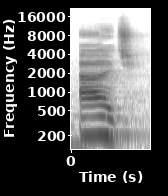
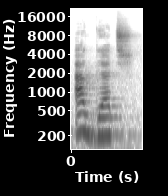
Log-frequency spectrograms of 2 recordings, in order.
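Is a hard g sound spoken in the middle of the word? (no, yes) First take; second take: no; yes. First: No g; the first vowel is lengthened instead. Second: A hard g is pronounced in the middle. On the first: The speaker calls it right. "dia nggak dibaca huruf G ... lebih panjang" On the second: The speaker calls it wrong. "dibacanya bukan agach"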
